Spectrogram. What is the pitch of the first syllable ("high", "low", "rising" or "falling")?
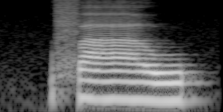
low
